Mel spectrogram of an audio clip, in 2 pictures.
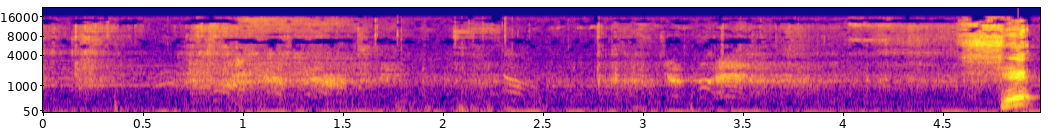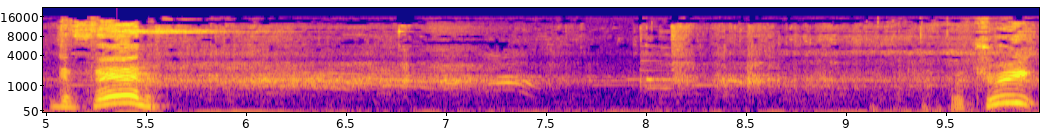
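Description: Fighting sound effects clash and whoosh in a video game.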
